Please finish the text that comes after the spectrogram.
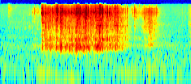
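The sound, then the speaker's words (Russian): Ice is scooped with a bar scoop into a cocktail glass: a loud burst of bright, crunchy clinking and rattling lasting about a second, followed by a brief fainter rattle as the cubes settle. No one speaks. “Немного небрежно, совком прикрывая лед.”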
